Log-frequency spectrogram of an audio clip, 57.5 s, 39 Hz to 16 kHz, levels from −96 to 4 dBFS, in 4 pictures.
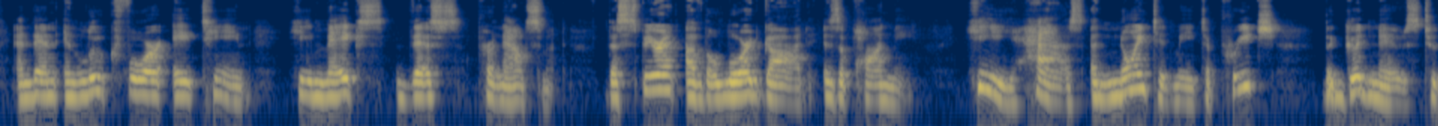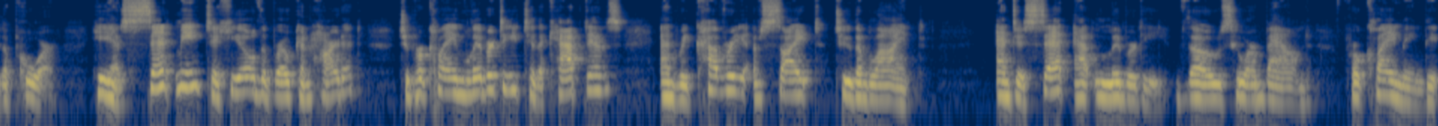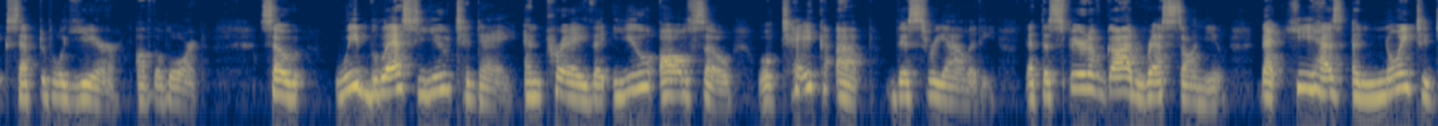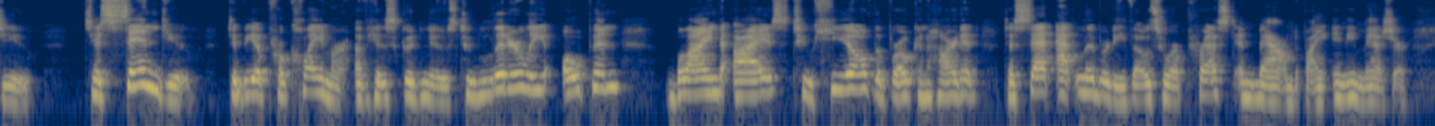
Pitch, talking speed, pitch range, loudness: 165 Hz, 135 wpm, 150-195 Hz, -28 LUFS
